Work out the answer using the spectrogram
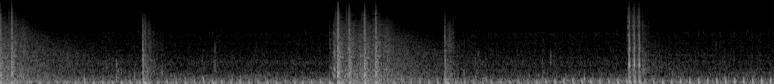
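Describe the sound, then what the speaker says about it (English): Guns in a Vietnam-era rescue and evacuation video game fire in rapid automatic bursts, a dense mechanical rattle running throughout with sharper, louder volleys punching through at intervals; nobody speaks. "At least all the guns are firing up at it."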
